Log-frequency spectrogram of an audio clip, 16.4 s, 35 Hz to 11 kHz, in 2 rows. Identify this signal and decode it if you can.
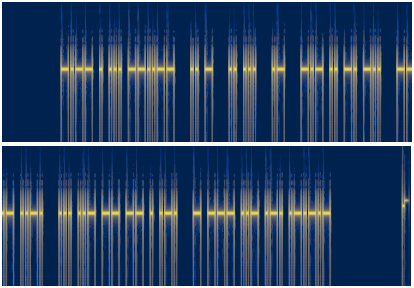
Morse code, heard as a keyed tone, about 25 wpm, 700 Hz. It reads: YES, IT IS A KIND OF SUMMER TOUR.
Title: Sentences from Top 1400 Words 25wpm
